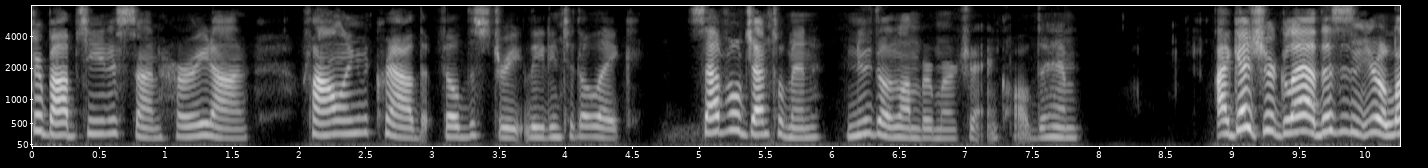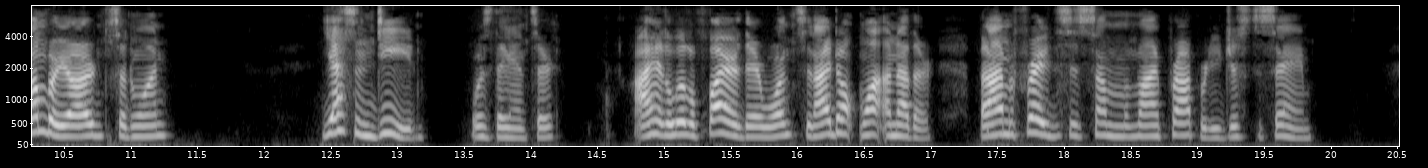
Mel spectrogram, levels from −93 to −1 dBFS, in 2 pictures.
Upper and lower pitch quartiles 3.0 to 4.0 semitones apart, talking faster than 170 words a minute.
No: average, 4.5 semitones; average, 195 wpm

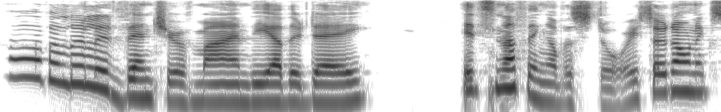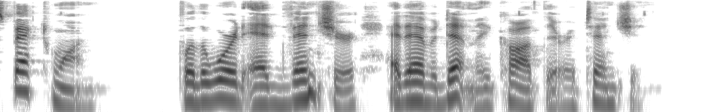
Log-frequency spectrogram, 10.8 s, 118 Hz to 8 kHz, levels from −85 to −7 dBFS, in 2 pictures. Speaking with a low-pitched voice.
No: medium, 175 Hz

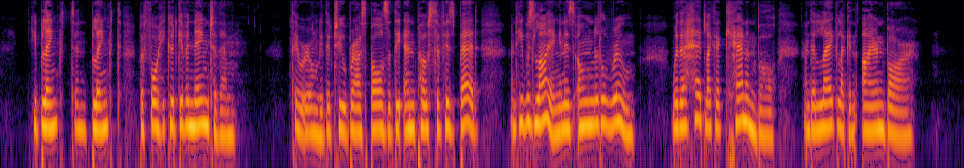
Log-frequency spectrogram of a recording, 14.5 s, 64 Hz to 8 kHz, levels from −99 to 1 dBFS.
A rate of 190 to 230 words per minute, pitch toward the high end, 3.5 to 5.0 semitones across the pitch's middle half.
No: fast, 205 wpm; high, 195 Hz; average, 2.7 semitones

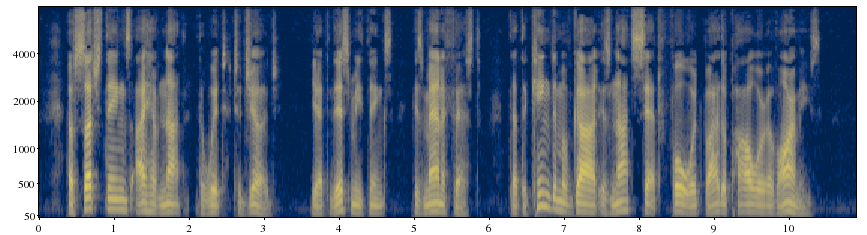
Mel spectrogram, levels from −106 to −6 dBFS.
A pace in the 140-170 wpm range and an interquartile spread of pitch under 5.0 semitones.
Yes: average, 160 wpm; average, 4.4 semitones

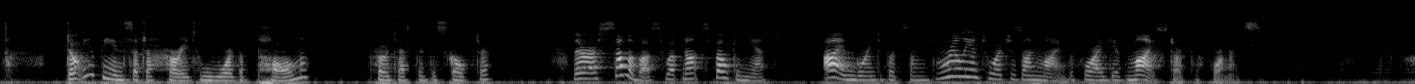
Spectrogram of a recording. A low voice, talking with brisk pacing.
No: very low, 95 Hz; average, 170 wpm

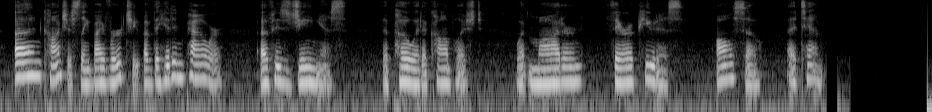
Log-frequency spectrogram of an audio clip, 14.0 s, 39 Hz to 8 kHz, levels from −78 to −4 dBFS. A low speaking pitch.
No: medium, 160 Hz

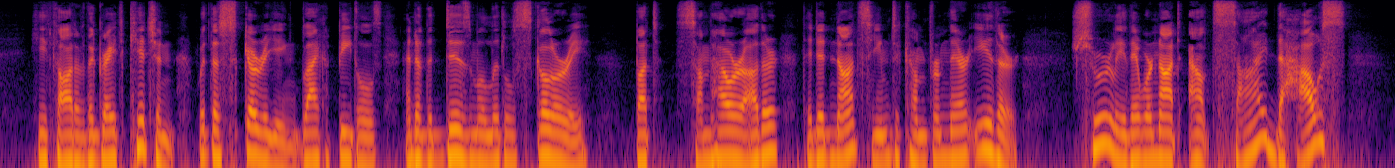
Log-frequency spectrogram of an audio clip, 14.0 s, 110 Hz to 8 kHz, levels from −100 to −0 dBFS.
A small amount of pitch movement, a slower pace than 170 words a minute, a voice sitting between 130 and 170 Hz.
Yes: narrow, 2.2 semitones; average, 160 wpm; low, 135 Hz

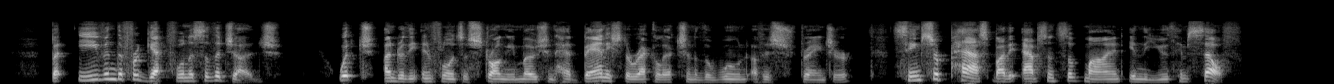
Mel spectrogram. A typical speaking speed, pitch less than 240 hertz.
Yes: average, 155 wpm; medium, 140 Hz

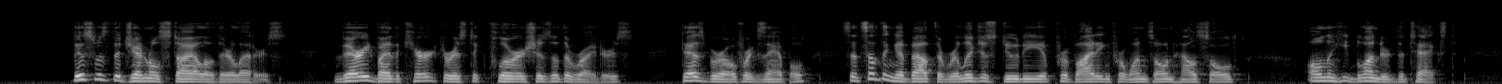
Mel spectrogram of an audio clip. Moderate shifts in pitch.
Yes: average, 3.9 semitones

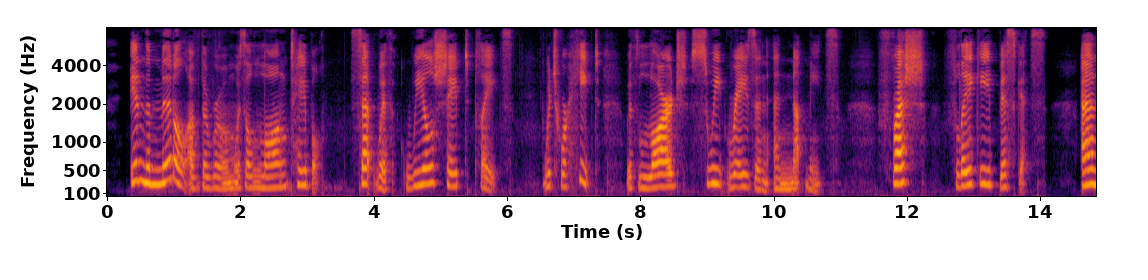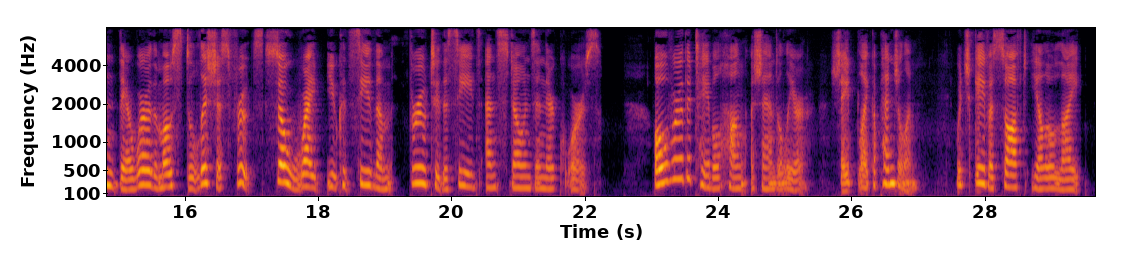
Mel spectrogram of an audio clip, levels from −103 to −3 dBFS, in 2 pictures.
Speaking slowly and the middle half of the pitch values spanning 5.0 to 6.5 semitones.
Yes: slow, 130 wpm; wide, 5.5 semitones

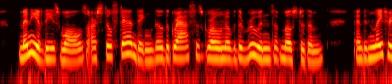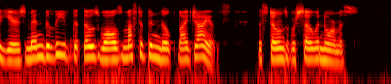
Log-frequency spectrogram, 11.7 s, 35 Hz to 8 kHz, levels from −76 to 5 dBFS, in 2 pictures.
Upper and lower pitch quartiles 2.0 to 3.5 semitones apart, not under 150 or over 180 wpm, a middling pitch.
No: average, 2.8 semitones; average, 200 wpm; medium, 180 Hz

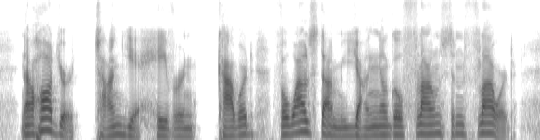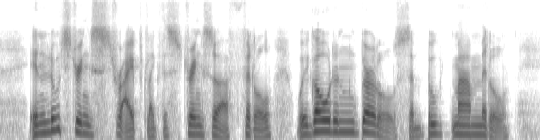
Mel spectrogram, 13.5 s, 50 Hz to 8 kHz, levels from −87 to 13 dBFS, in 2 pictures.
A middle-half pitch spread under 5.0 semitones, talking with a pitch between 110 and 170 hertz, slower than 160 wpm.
Yes: average, 3.6 semitones; medium, 140 Hz; average, 140 wpm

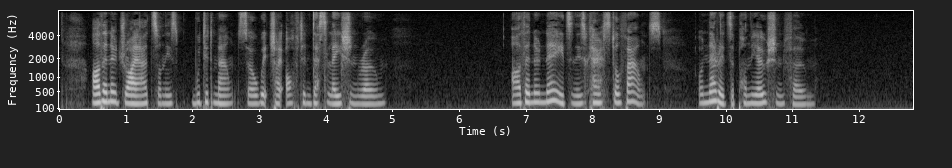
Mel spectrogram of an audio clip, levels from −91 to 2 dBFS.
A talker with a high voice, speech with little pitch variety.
Yes: high, 205 Hz; narrow, 2.2 semitones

